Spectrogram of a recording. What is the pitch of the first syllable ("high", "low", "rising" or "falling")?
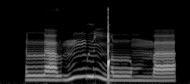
low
